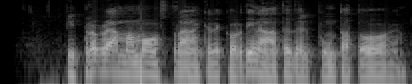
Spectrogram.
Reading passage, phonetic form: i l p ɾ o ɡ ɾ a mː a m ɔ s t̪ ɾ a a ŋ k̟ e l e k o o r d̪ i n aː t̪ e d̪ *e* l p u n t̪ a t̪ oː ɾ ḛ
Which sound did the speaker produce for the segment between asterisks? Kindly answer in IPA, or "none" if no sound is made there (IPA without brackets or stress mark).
e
